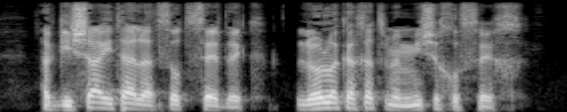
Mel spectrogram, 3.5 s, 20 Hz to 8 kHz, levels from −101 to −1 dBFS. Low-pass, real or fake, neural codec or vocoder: 7.2 kHz; real; none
